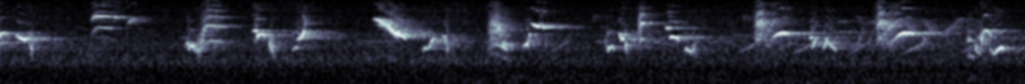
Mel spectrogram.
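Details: A Gray catbird's imitative song: disjointed squeaky and whistled phrases, some rising, some falling, strung together without pattern, bright and high.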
